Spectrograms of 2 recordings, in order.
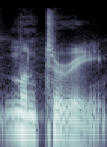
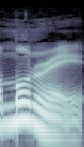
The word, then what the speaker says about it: Monterey: Jag kommer ihåg att jag Monterey. Gick tillbaka och lyssnade. Ja, Monterey. Eller Monterey. Något sånt. Jag tror inte T-et ska uttalas.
